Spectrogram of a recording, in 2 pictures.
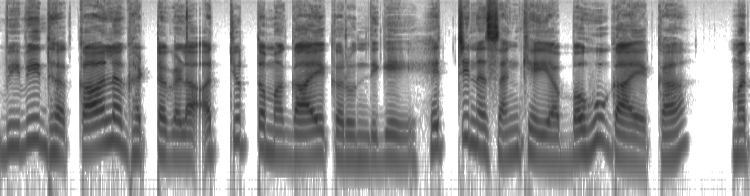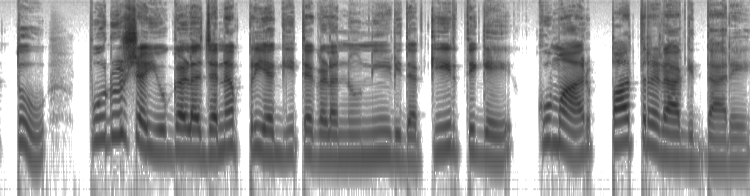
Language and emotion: Kannada, neutral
